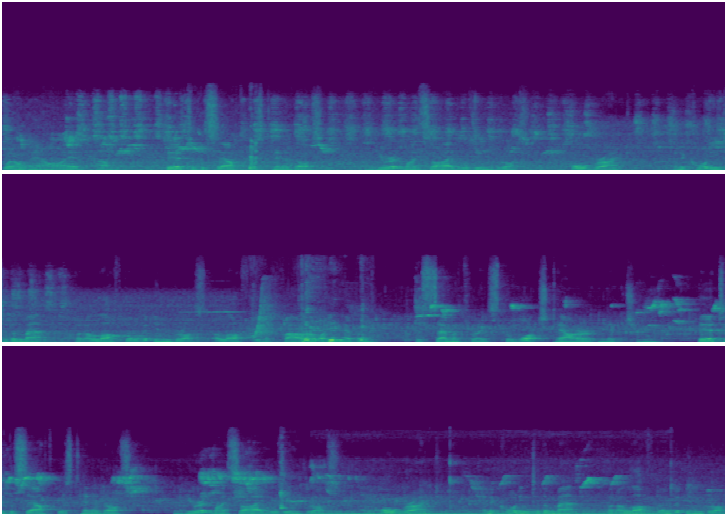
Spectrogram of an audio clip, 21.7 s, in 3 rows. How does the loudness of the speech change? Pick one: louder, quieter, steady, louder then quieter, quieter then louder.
steady.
